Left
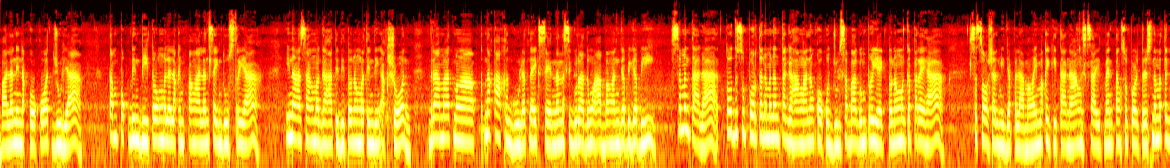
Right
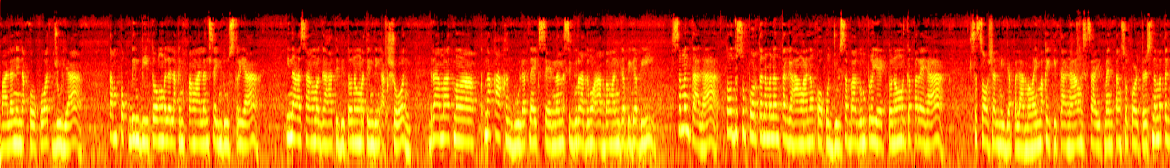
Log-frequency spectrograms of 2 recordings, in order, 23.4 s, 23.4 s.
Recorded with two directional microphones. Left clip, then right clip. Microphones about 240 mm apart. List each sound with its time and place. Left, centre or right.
0.0 s a woman's voice: left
